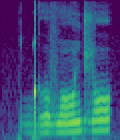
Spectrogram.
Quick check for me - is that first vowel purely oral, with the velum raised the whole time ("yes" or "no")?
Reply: yes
